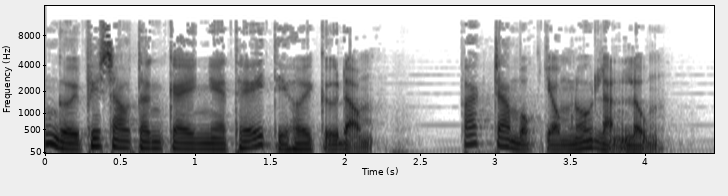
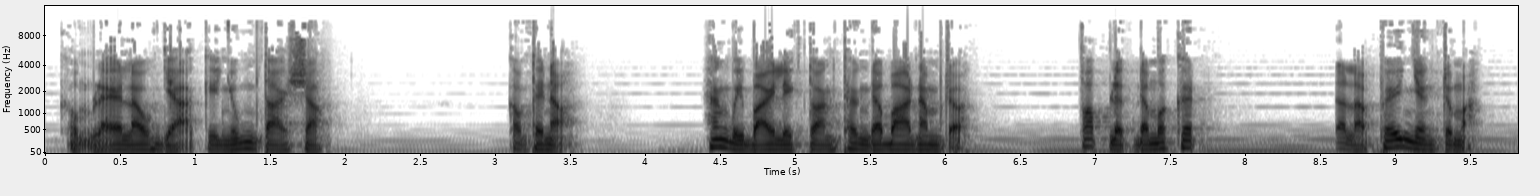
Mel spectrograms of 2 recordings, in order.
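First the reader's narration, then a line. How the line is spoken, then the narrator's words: Muttering to oneself. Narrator (Vietnamese): người đó lầm bầm như tự nói với chính mình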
